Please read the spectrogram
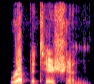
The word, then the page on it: repetition: American English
